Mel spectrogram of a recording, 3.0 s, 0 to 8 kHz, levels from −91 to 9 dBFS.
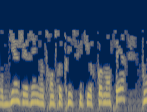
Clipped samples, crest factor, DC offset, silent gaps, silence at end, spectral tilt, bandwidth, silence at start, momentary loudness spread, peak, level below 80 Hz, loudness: under 0.1%; 14 dB; under 0.1%; none; 0 s; -13 dB/octave; 3.8 kHz; 0 s; 4 LU; -4 dBFS; -46 dBFS; -18 LUFS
